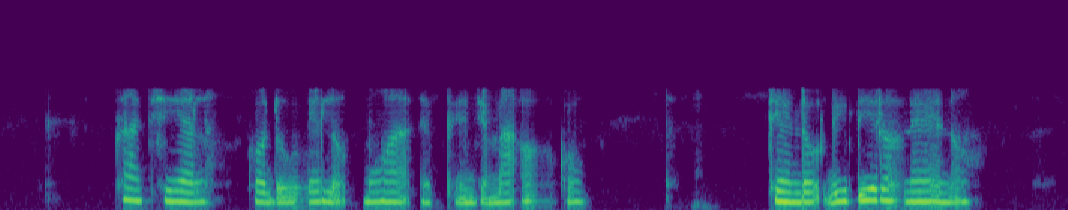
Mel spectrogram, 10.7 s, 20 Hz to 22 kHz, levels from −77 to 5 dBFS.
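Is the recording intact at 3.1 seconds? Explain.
No. From 2.94 to 3.10 s, right after "kachiel kod" and just before "mo a e pinje", the sound freezes into a rough, metallic ring. These are lost GSM frames: about 140 ms of damaged data, consistent with seven 20 ms frames, was filled by repeating the last good frame's settings.

Underneath, and at this moment too, the audio carries a buzzy, gravelly roughness with nothing above 4 kHz. This is the GSM full-rate codec at 13 kbps, which models the vocal tract and excites it with sparse, regularly spaced pulses, discarding much of the fine detail.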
